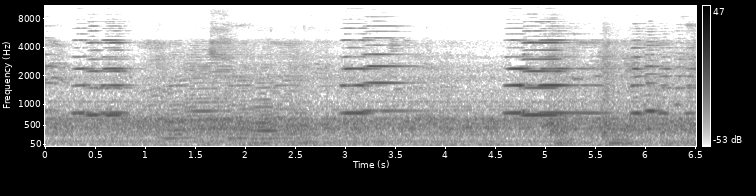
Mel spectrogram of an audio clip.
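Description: Bandoneón playing held, reedy chords in short phrases with gaps between them, over the steady rumble of a moving train carriage.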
